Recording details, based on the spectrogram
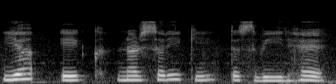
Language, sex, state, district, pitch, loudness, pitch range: Hindi, female, Chhattisgarh, Raipur, 200 Hz, -19 LUFS, 195-220 Hz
